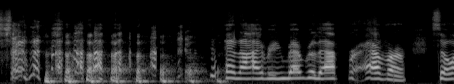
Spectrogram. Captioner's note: laughter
